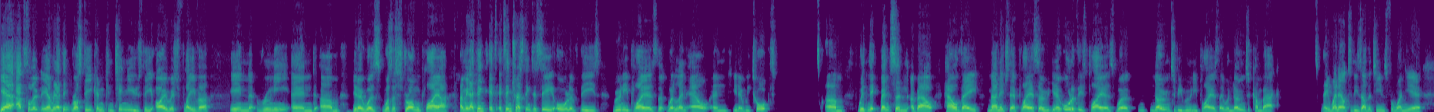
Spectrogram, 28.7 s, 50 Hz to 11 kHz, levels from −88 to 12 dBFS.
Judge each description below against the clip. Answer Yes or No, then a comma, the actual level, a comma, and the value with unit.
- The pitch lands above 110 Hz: Yes, low, 135 Hz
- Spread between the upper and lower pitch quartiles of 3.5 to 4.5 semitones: No, average, 3.0 semitones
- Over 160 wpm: Yes, average, 180 wpm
